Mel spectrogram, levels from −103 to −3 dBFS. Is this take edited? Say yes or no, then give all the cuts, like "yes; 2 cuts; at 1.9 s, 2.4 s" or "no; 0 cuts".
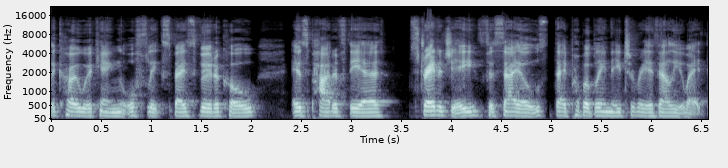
yes; 1 cut; at 5.0 s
